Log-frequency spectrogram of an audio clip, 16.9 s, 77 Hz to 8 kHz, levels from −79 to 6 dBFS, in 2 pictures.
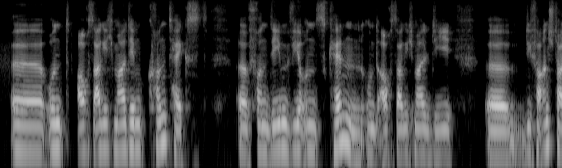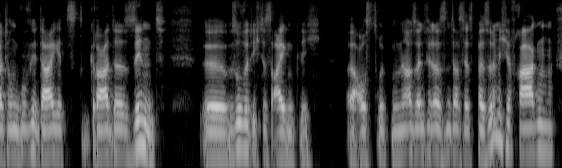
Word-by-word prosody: äh, 125 -1 +3
und 130 0 -1
auch, 125 +1 +1
sage 125 +3 +3
ich 130 0 -7
mal, 130 +1 +2
dem 135 -1 -1
Kontext, 135 -6 -4 0.4
äh, 120 - +2
von 120 -2 -4
dem 125 0 0
wir 130 +1 0
uns 125 -2 -5
kennen 135 -7 +1
und 115 +1 -6
auch, - - 0
sage 115 0 -1
ich 110 - -13
mal, 115 -2 -1
die, 110 0 -7 0.5
äh 110 -1 +6
die 120 - -8
Veranstaltung, 115 -4 0
wo 115 0 -7
wir 130 -4 -3
da 110 0 +5
jetzt 115 -2 -6
grade 115 +1 +2
sind. 115 -1 0 0.5
Äh, 105 -1 +5
so 135 +5 0
würde 130 - -2
ich - - -8
das 110 - -10
eigentlich, 100 -3 -2 0.4
äh, - - -2
ausdrücken, 105 0 -3
ne? 115 - -2
Also, 115 0 -2
entweder 115 0 -1
sind 110 +2 -8
das 115 - -4
jetzt 110 - -6
persönliche 135 +5 -2
Fragen, 120 0 +3
115 Hz, 160 wpm, -23 LUFS, 110-130 Hz, 0.5 s, äh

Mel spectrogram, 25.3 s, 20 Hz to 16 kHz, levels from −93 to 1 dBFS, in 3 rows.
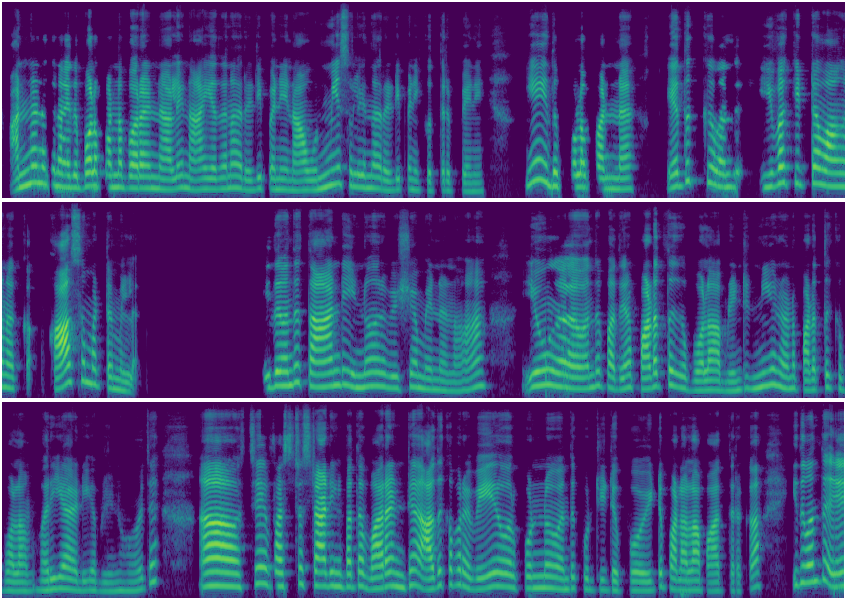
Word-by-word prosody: "அண்ணனுக்கு 285 +2 0
நான் 235 -1 +3
இது 220 - -2
போல 255 0 +6
பண்ண 225 0 0
போறன்னாலே 210 -2 +1
நான் 185 +2 -1
எதனா 205 +3 -4
ரெடி 195 +4 -8
பண்ணி, 190 -1 -4
நான் 175 +1 0
உண்மைய 250 +9 -2
சொல்லியிருந்தா 225 -4 -4
ரெடி 185 +2 -9
பண்ணி 190 -2 -9
கொடுத்துருப்பேனே? 165 -2 -10 0.5
ஏன் 365 0 +2
இது 255 -2 +1
போல 230 0 +2
பண்ண? 200 0 -1 0.6
எதுக்கு 350 +4 -6
வந்து" 235 +1 -4 0.3
இவ 295 - +4 0.2
கிட்ட 295 +1 -3
வாங்குன 240 -3 +2
க - - -8 0.3
காசு 295 +5 +8
மட்டும் 210 -8 -6
இல்ல 155 - -8 1.3
இத 225 - -5
வந்து 285 +5 0
தாண்டி 245 +4 +5
இன்னொரு 245 +2 -2
விஷயம் 215 +1 -6
என்னன்னா. 170 -3 -9 0.7
இவங்க 265 0 +1 0.2
வந்து 220 +5 -3
பார்த்தீங்கன்னா, 220 +1 -3
படத்துக்கு 245 +2 +2
போலாம் 180 +1 +1
அப்படின்ட்டு. 170 +4 -9
"நீயும் 260 +1 -3
நானும் 210 -2 -5
படத்துக்கு 200 +4 -5
போலாம், 165 -1 -5
வரியாடி?" 185 -1 -3
அப்படின்னும்பொழுது, 165 - -11 0.5
அ - - +10 0.4
சரி 300 0 -1
ஃபர்ஸ்ட்டு 250 +3 -1
ஸ்டார்ட்டிங் 255 -2 +5
பார்த்தா 240 +1 -1
வரேன்ன்ட்டு, 245 +4 +3 0.2
அதுக்கப்புறம் 265 -1 -3
வேற 225 +5 +2
ஒரு 225 - -4
பொண்ணு 215 0 -3
வந்து 195 +2 -7
கூட்டிட்டு 180 -2 -8
போயிட்டு 170 +7 -4
படம்லாம் 175 -2 0
பார்த்துருக்கா. 160 +6 -4 0.4
இது 305 - -4
வந்து, 345 -1 -2
215 Hz, 150 wpm, -23 LUFS, 185-250 Hz, 1.3 s, அ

